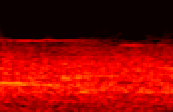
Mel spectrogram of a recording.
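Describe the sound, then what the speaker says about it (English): Baseball crowd at a Reds–Cubs game cheering and applauding, a dense, sustained wash of clapping and roar that stays steady and loud for a brief moment. "Boy, this crowd is really coming alive."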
